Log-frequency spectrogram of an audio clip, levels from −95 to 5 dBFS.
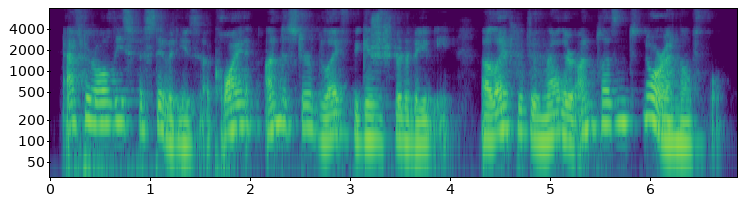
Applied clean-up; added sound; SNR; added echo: neural mask model DeepFilterNet 3.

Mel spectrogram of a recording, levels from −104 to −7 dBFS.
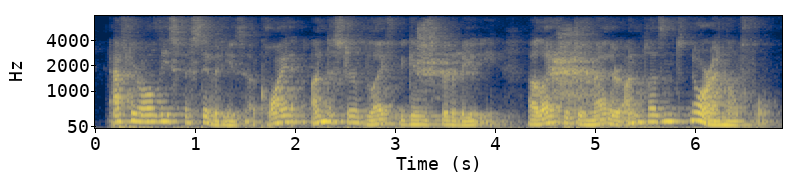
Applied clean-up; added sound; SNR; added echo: none; Breathing; 19 dB; reverberation time 0.8 s.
